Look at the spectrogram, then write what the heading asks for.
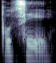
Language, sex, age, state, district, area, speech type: Santali, male, 30-45, Jharkhand, East Singhbhum, rural, read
